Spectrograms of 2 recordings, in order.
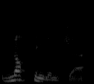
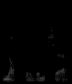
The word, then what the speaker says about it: Nottinghamshire: certified it there and how do you say nottinghamshire that's how you say it nottinghamshire not nottinghamshire nottinghamshire someone asks really where i'm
